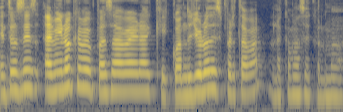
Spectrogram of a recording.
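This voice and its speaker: Speaking very fast, a woman uses a central Mexican accent. Her pitch is fairly high and her intonation fairly even. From Mexico, Cuautla, Morelos. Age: young. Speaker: podcast guest. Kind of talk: casual storytelling of personal anecdotes.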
